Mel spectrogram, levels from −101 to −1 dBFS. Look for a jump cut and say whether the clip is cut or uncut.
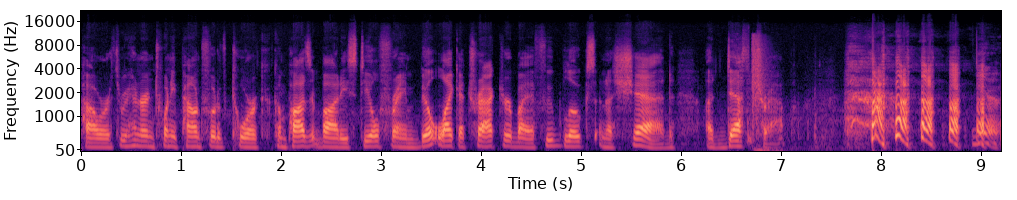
uncut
